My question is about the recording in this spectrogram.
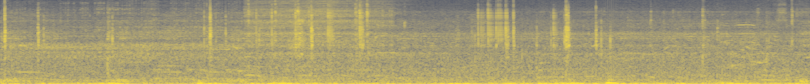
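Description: Irregular clicks and knocks from a BMX bike as it is rolled and set against the start gate, over low wind buffeting on the helmet microphone, with a single low thump about six seconds in.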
